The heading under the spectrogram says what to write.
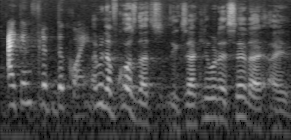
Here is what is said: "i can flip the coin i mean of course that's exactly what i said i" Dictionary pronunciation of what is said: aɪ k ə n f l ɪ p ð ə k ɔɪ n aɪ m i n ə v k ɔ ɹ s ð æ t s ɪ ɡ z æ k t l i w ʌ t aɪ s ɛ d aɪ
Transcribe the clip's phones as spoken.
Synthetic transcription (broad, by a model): aɪ k ə n f l ɪ p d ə k ɔɪ n aɪ m i n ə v k ɔ ɹ s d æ t s ɪ ɡ z æ k t l i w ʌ t aɪ s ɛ d aɪ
